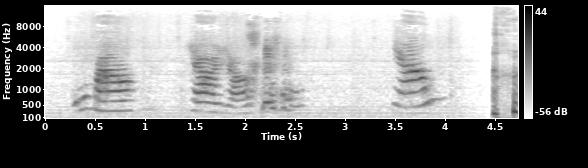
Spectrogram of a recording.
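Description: A hill myna (Beo) imitates a cat's meow, giving three clear, drawn-out meows with short pauses between them, followed by a brief sharp noise at the end.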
